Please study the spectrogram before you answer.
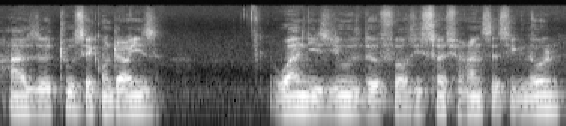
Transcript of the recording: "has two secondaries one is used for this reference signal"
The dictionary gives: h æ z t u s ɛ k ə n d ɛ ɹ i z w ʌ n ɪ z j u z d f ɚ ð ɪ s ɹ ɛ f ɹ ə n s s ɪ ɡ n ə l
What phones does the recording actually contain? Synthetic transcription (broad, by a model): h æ z t u s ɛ k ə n d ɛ ɹ i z w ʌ n ɪ z j u z d f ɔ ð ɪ s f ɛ ɹ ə n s s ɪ ɡ n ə l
